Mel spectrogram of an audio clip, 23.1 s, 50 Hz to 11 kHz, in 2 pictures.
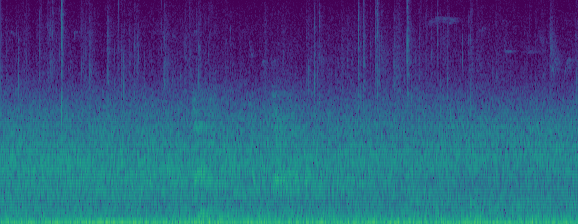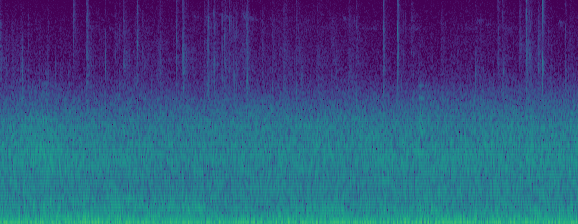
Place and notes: Piramida, Maribor, Slovenia - frozen drops
frozen drops on their way through tree crowns when leaves were bright orange, accompanied with highway traffic 100 meters below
